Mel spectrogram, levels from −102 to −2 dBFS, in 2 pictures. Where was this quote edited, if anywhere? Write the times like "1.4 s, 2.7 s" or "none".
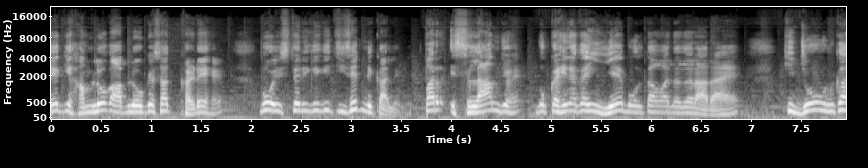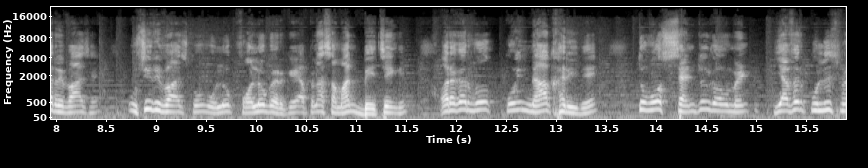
3.5 s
